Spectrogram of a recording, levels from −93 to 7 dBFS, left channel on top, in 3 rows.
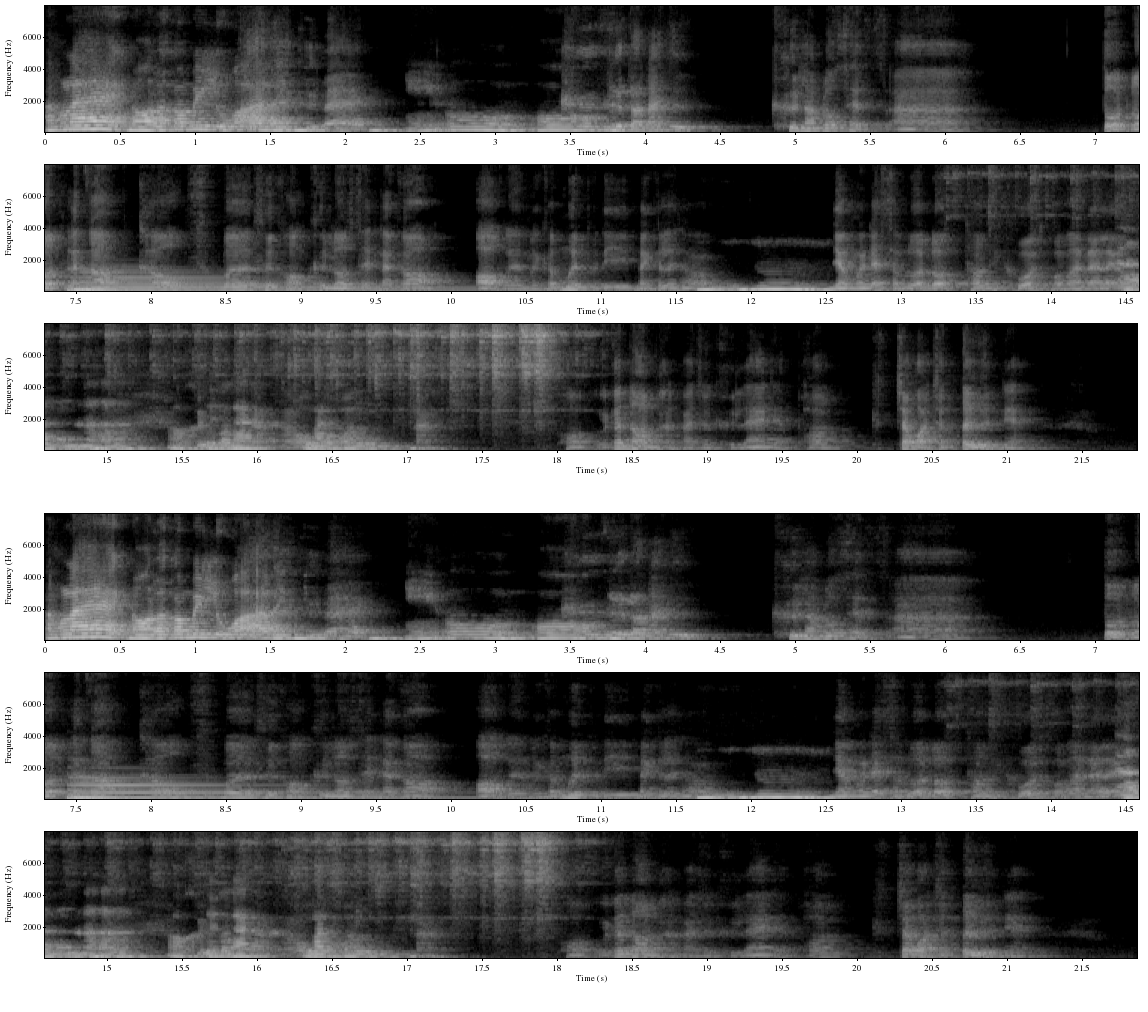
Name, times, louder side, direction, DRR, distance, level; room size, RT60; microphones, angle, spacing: voice 1, 0.0-1.6 2.2-3.9 11.6-12.5 14.4-15.9 16.3-16.9, equal, 25° right, 3 dB, 0.4 m, -26 dB
voice 2, 1.3-2.2 3.4-4.3 4.8-6.2 7.1-11.8 12.5-14.8 15.2-16.8 17.0-17.2 18.0-19.9 20.3-21.1, left 2 dB, 45° left, 4 dB, 0.4 m, -37 dB
Bowed string instrument, 7.4-10.7, equal, 55° right, 1.0 m, -35 dB
Tambourine, 13.3-18.3, left 4 dB, 60° left, 0.8 m, -37 dB
4.2 x 2.0 x 3.3 m, 0.65 s
head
